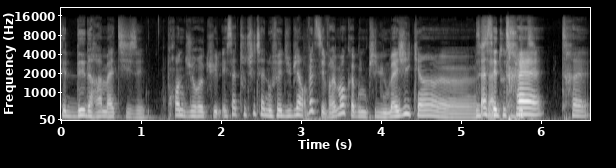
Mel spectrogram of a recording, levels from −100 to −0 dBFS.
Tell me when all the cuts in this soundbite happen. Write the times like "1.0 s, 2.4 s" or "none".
3.0 s, 5.1 s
